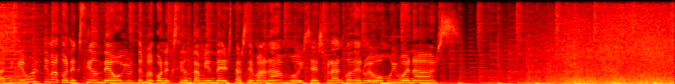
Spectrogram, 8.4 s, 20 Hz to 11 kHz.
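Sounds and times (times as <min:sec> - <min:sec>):
speech: 0:00.2 - 0:06.0
ocean surf washing over a beach: 0:06.3 - 0:08.4.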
